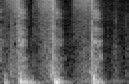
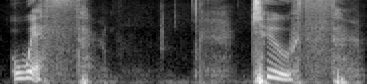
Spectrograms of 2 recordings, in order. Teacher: here you'll put your tongue between your teeth fth th and when you touch your throat and make the sound th thth you will not feel vibration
